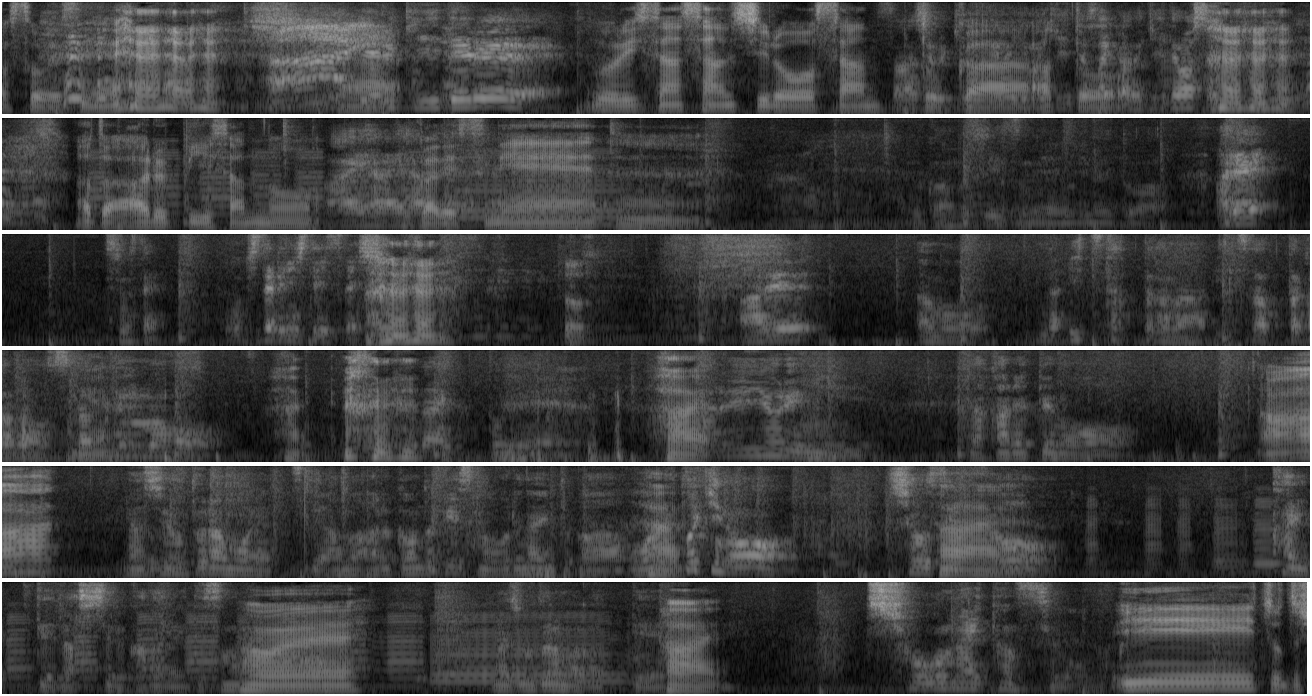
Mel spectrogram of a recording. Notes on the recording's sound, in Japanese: 公開収録前編。ラジオのグループ展「アナログ」にて行われた公開収録の模様です。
